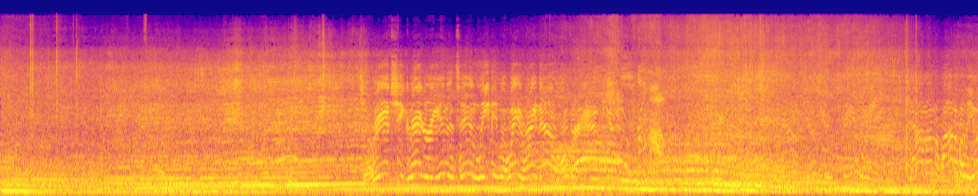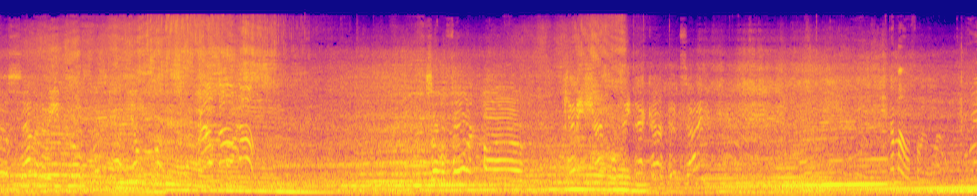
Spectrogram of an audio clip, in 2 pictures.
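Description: Racing car engines roar steadily around a track, rising and falling in pitch as they pass.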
